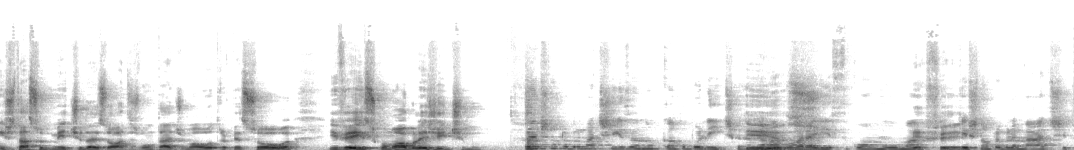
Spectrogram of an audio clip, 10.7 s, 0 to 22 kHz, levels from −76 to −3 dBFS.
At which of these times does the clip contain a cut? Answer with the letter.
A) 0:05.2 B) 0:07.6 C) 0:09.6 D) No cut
A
